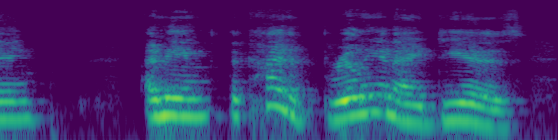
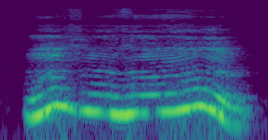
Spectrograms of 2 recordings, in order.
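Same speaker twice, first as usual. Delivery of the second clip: gagged hum; 7 semitones higher, 5 dB louder than usual. A narrator's reading. Gagged sister humming.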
